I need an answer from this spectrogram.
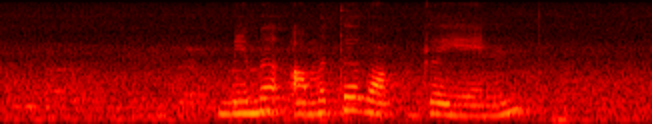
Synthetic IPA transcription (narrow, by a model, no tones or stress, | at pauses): meməʔamət̪əʋakɡɐjen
